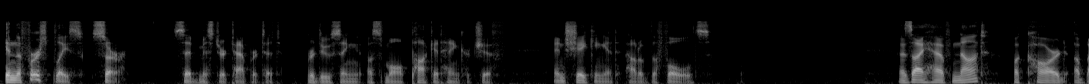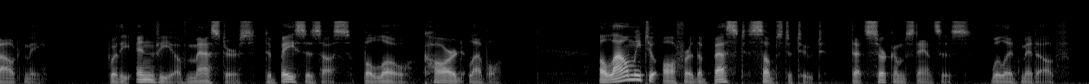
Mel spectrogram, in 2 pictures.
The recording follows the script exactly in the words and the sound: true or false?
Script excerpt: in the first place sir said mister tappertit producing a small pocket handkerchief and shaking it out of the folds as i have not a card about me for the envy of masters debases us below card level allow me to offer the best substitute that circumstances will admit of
true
